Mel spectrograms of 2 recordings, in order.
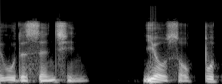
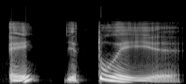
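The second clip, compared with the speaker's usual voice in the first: slow, drawn-out realization; 恍然大悟; 3 dB louder, slower than usual. A narrator's reading. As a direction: let it dawn on you slowly. 恶怪歪头想后恍然大悟. (拖长音，恍然大悟)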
